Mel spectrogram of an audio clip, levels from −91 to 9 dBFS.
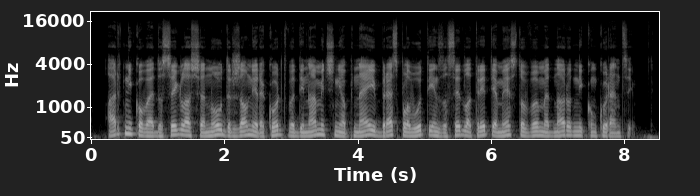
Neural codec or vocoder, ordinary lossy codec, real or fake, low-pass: none; none; real; 19.8 kHz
